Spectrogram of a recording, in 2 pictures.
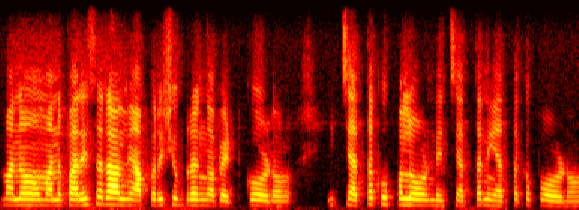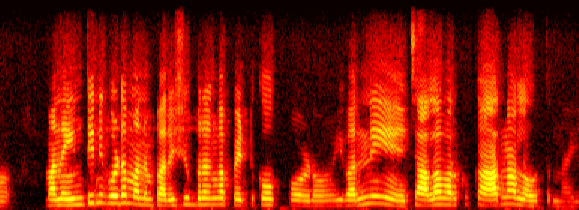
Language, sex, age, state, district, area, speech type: Telugu, female, 30-45, Andhra Pradesh, Palnadu, urban, spontaneous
